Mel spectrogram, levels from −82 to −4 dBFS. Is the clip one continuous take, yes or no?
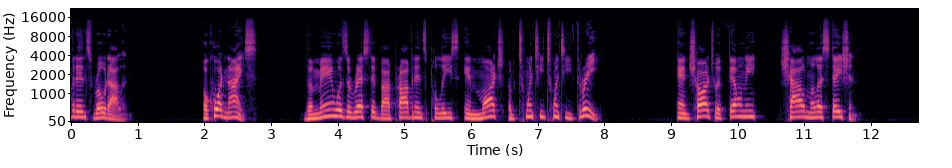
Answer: yes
